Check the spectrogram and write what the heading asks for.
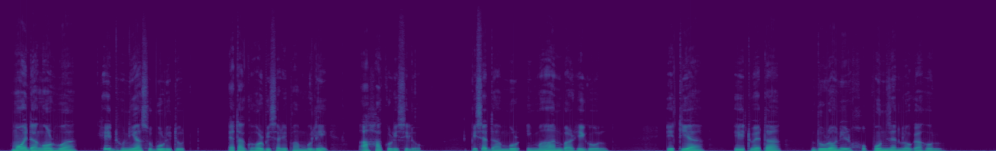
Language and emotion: Assamese, sad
